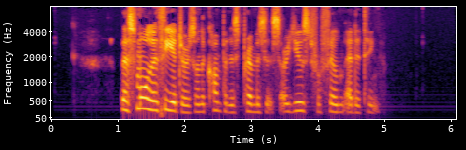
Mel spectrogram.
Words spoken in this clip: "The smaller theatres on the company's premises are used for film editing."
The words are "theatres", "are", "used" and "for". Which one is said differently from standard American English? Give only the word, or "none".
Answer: none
